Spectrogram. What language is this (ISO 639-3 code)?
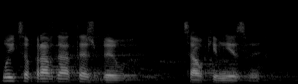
pol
